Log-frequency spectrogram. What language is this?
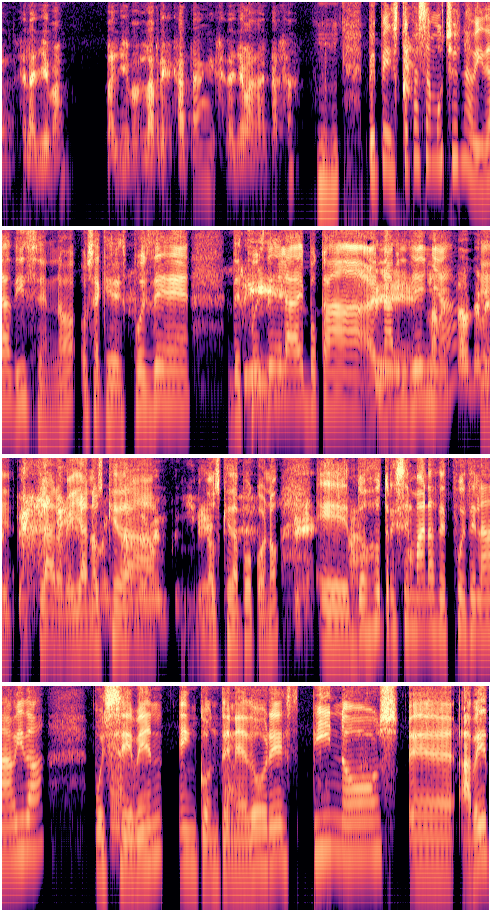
Spanish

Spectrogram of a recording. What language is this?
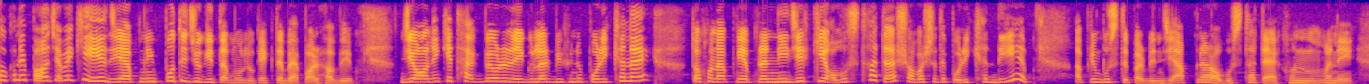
Bangla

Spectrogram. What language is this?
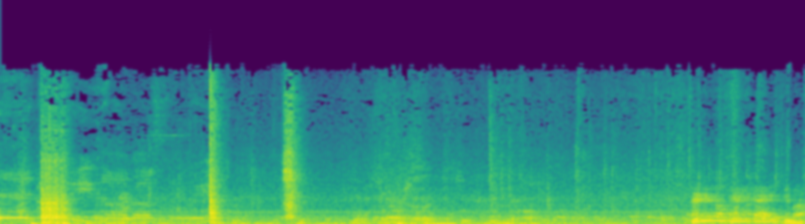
Japanese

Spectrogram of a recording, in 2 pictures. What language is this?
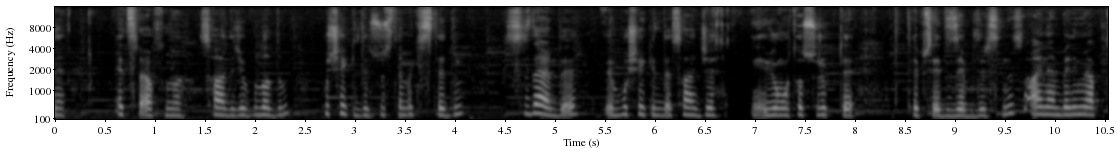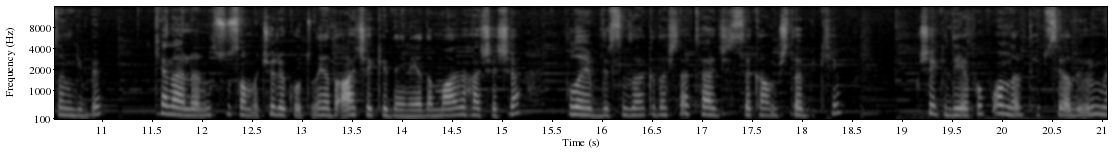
Turkish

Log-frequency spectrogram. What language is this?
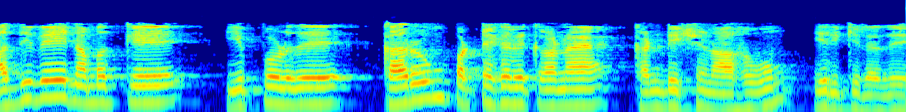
Tamil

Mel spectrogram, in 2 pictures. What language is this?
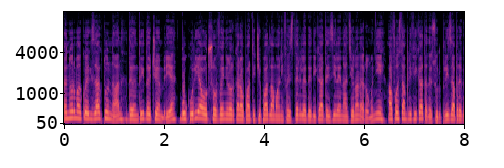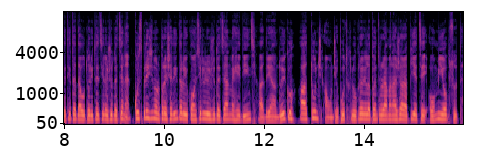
Romanian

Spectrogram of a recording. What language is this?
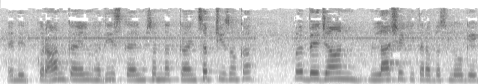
Urdu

